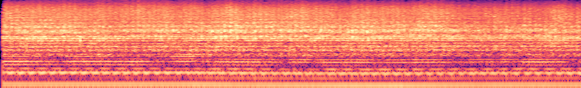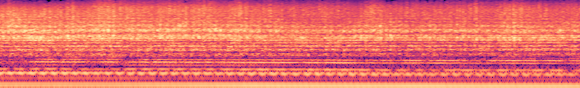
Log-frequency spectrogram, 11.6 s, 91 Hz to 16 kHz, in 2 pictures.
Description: AIRCRAFT CAC CA-18 MUSTANG MK23 OPERATING DECCELERATING STEREO, WW2 Mustang Fighter Plane; Airplanes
